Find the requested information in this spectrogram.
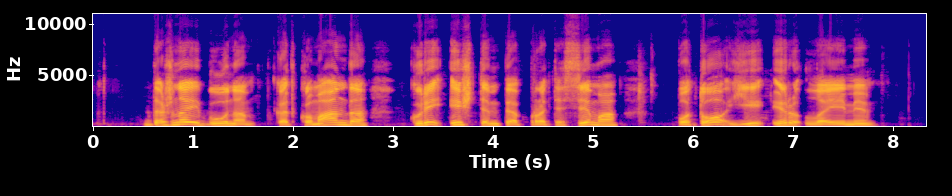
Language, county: Lithuanian, Kaunas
